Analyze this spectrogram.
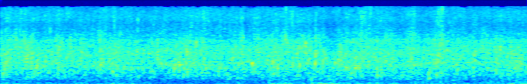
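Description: Waterfalls rush and splash steadily in the distance.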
